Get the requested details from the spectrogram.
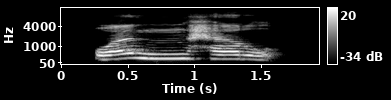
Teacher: Wanharu masuk ke hidung ya, karena guna tapi tidak panjang gunanya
